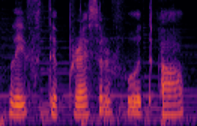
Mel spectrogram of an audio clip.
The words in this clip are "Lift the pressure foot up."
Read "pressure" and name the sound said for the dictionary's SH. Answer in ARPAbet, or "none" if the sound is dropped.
S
